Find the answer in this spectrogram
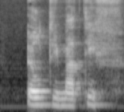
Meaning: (adjective) characteristic of or pertaining to an ultimatum; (adverb) ultimately, in the end
- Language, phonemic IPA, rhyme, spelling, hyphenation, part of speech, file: Dutch, /ˌʏl.ti.maːˈtif/, -if, ultimatief, ul‧ti‧ma‧tief, adjective / adverb, Nl-ultimatief.ogg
